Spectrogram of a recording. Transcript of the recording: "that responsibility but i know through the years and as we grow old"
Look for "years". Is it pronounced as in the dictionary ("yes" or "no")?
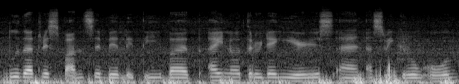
no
